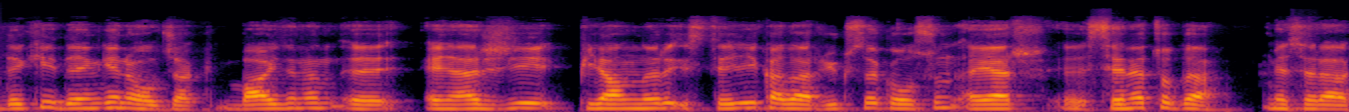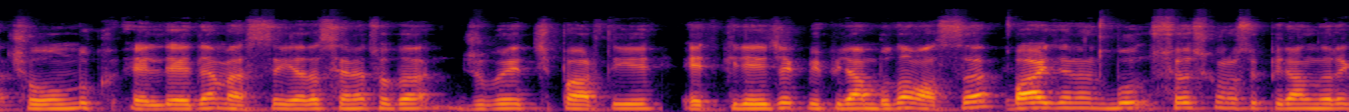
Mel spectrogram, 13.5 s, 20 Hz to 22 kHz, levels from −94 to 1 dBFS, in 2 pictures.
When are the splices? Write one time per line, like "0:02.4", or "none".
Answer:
none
